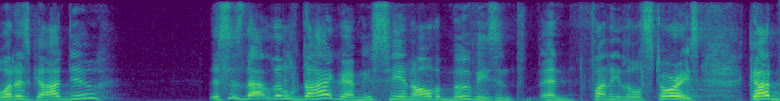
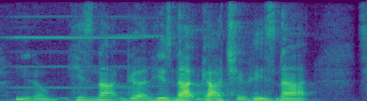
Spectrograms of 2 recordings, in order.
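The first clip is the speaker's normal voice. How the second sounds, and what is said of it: Whispering voice playing Satan. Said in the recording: “Satan is whispering ... He's whispering things ... Satan's trying to whisper in your ear”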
